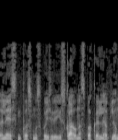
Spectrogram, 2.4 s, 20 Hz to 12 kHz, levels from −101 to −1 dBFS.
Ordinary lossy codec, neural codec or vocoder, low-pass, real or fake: MP3, 32 kbps; none; 9.9 kHz; real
